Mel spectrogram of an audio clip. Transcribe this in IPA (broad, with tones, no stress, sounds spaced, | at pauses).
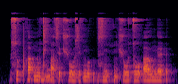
sʰ ʊ˦ ʔ pʰ ä˦ ʔ n ṵ˦˨ d ḭ˦˨ w ã˦˨ sʰ ɪ˦ ʔ ʃ o˨ ʊ̯ z ɪ˦ ʔ ŋ ʊ˦ ʔ | z ĩ˨ h ĩ˦˨ ʃ o˨ t o˦ ʔ a˦ ʊ̯ ŋ ɛ˦ ʔ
